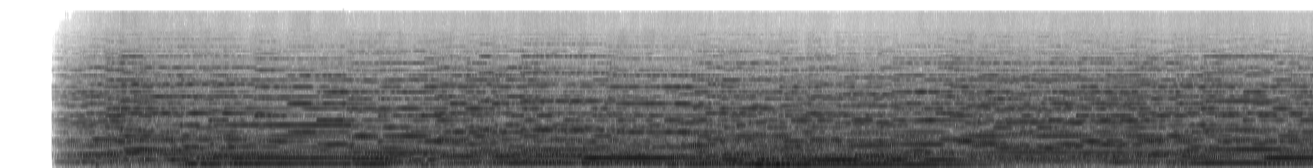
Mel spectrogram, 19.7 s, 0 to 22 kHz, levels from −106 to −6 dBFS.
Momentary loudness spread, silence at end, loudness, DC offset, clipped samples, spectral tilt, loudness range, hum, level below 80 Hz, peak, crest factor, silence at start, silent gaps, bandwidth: 3 LU; 0 s; -22 LUFS; 0.1%; under 0.1%; -6.5 dB/octave; 2 LU; none; -52 dBFS; -8 dBFS; 14 dB; 0.85 s; none; 16 kHz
